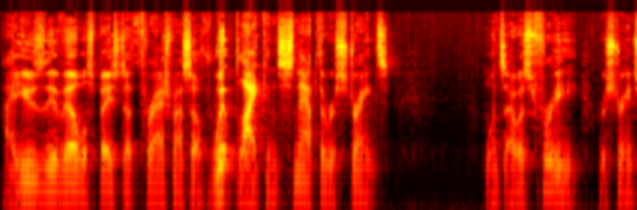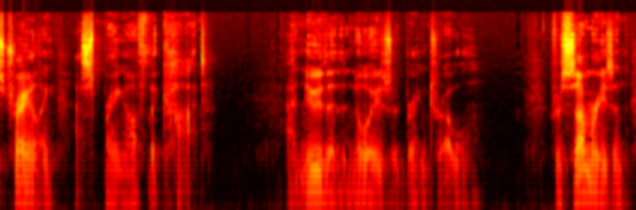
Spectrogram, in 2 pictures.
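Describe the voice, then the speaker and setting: A man's voice: deep voice, expressive, normal speed, gravelly. A man narrating a short story as a dramatic reading, as its host.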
